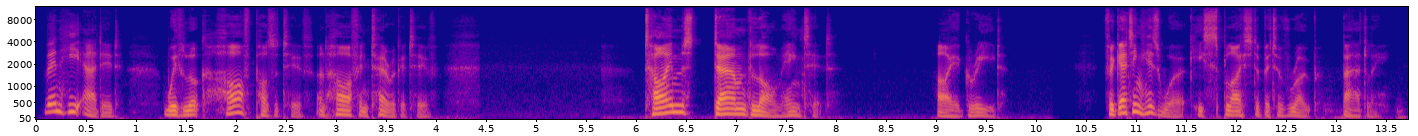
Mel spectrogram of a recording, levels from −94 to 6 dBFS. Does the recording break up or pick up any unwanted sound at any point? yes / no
no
